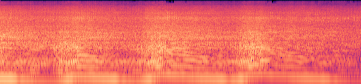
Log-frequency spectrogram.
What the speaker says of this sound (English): I'm even going to rev it up for you, so here we go.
